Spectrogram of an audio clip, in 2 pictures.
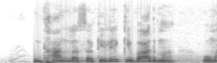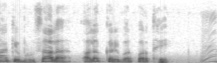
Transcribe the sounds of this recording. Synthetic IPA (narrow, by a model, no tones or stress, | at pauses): d̪ʱanləsəkelekebad̪me | omãkebʱusalaələɡ̚kəɾebəɾpəɾt̪ʰə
